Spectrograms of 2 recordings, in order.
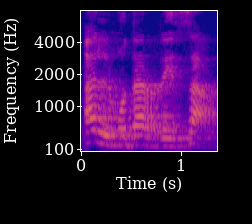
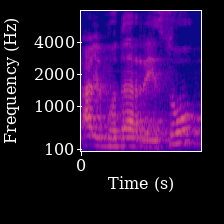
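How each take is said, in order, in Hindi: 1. यह शब्द 'a' स्वर से खत्म होता है। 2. यह शब्द 'u' स्वर से खत्म होता है।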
